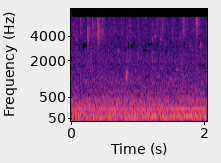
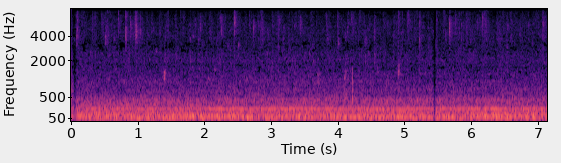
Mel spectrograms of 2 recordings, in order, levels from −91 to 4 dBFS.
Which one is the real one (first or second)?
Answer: first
